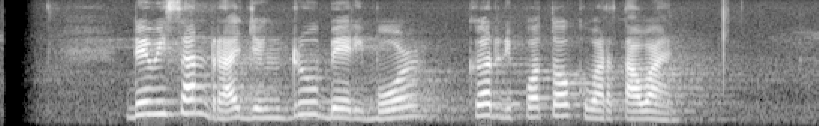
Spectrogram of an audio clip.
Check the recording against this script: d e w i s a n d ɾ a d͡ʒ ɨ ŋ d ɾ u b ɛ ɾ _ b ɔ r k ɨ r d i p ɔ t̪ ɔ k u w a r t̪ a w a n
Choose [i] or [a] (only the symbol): i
